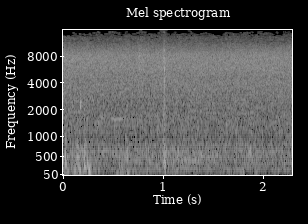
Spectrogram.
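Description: Steady outdoor background hiss with a couple of faint clicks as a husked coconut is picked up and set down on a rock.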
